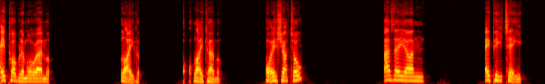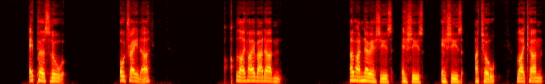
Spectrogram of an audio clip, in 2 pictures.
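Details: Stuttering (stammer) present since a young age in an adult man, a former soldier, in spontaneous conversational speech.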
